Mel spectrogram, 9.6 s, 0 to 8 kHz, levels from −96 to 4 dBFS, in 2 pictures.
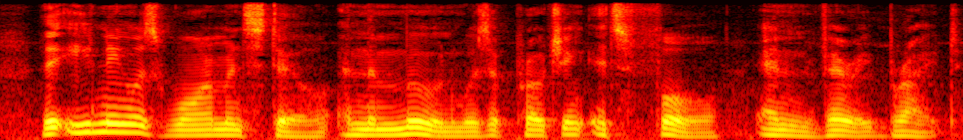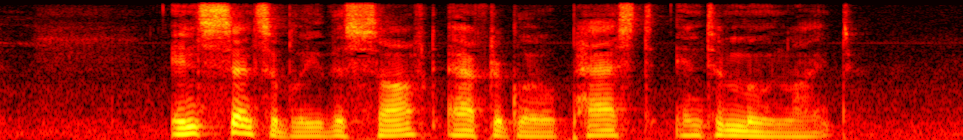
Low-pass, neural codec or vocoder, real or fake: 7.2 kHz; none; real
